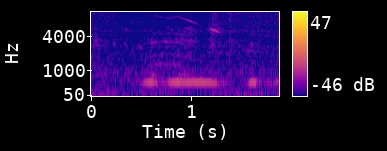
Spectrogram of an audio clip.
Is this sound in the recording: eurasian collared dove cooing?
yes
